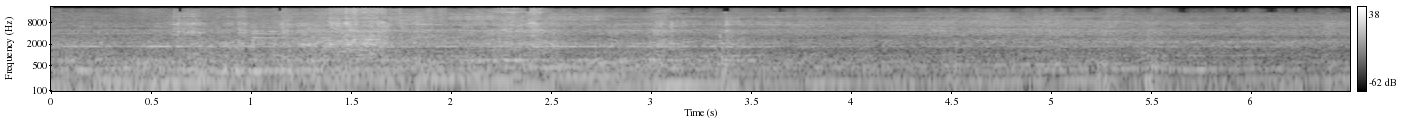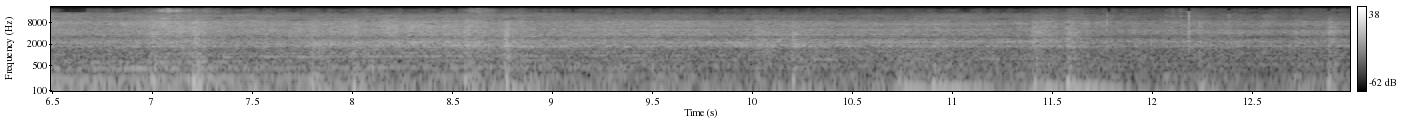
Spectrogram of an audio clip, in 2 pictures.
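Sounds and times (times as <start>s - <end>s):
tram wheels clacking over rail joints: 0.0s - 12.9s.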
